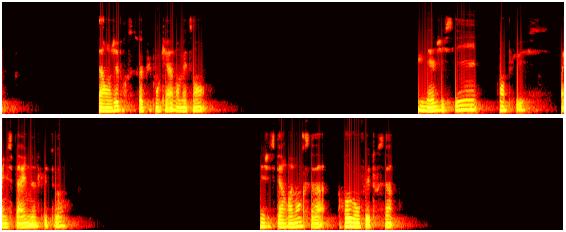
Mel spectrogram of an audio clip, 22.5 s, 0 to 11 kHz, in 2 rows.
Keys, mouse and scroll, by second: 0.1 alt+click, 0.5 alt+click, 0.8 alt+middle click, 5.1 click, 7.0 click, 10.4 click, 12.7 alt+click, 13.2 alt+middle click, 13.4 alt+click, 14.8 click, 19.2 click, 20.7 click, 21.3 click.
